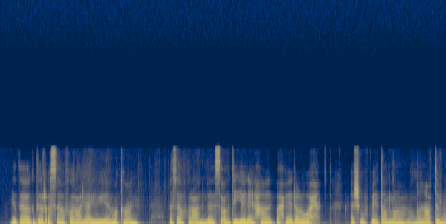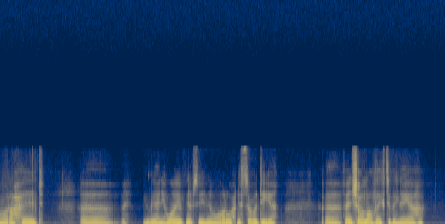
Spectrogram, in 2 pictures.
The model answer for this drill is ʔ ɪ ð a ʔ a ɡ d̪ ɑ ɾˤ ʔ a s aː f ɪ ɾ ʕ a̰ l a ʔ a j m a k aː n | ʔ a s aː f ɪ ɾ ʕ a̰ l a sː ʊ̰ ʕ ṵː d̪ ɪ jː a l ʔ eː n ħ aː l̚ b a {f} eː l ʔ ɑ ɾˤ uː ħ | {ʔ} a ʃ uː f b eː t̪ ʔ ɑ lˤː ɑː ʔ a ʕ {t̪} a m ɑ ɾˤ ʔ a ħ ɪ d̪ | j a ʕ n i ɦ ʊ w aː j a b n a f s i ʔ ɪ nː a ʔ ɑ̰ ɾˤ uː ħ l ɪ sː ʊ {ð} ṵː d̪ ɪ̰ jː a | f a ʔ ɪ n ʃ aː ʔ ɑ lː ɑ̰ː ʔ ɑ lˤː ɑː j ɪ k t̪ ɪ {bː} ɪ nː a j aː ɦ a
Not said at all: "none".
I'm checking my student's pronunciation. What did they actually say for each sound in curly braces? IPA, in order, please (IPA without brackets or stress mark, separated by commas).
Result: ħ, ʔ, t̪, ʕ, b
